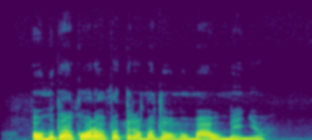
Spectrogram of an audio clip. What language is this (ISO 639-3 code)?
kik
